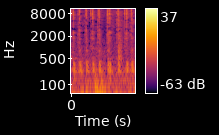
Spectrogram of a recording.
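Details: MEP-002A military diesel generator, unused for decades, with rusty diesel from its corroded tank: quick even clicking, about six per second, with engine off as the electric fuel pump primes and purges air before glow-plug preheat.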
